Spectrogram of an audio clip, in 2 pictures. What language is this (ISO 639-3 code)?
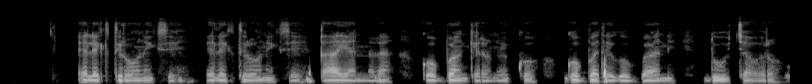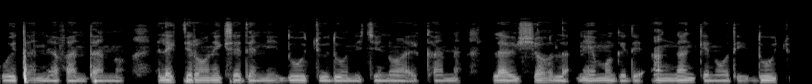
sid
